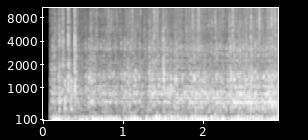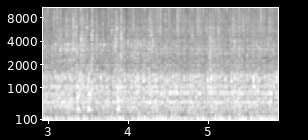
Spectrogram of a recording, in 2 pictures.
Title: Misfiring rattling clio 172 cup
